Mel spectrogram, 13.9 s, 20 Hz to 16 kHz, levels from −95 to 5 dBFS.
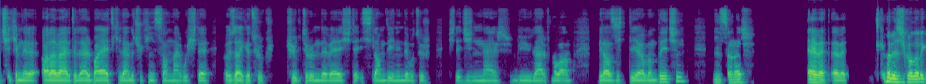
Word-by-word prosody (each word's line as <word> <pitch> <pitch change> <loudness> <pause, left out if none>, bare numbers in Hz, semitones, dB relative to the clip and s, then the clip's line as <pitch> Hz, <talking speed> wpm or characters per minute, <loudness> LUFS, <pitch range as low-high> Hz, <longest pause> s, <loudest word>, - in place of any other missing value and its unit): çekimlere 95 -1 -1
ara 100 0 +6
verdiler 100 0 +2
bayağı 100 0 +4
etkilendi 100 0 -3
çünkü 100 0 -10
insanlar. 95 -1 -5
Bu, 95 - -6
işte, 95 0 -3 0.2
özellikle 105 0 +1
Türk - - -9 0.3
kültüründe 95 -2 -3
ve, 95 -1 +1
işte, 95 - -8
İslam 95 -2 -4
dininde 95 -1 -3
bu 95 - -9
tür, 95 -1 -9 0.3
işte, 85 0 -10
cinler, 90 0 -8
büyüler 95 -1 -5
falan 90 -1 -2 0.4
biraz 100 -2 +2
ciddiye 100 +2 -2
alındığı 100 +4 0
için 160 +6 -4 0.3
insanlar 115 +2 -2 0.8
Evet, 110 -3 +7
evet, 100 -1 +3 0.4
psikolojik 135 -4 +6
olarak 130 +1 +7
100 Hz, 135 wpm, -22 LUFS, 95-105 Hz, 0.8 s, Evet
